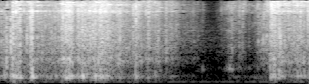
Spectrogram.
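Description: Many coins poured into a bucket, a large gift of about a thousand dollars: a dense, loud cascade of jingling metal that thins out briefly near the middle, then resumes.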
